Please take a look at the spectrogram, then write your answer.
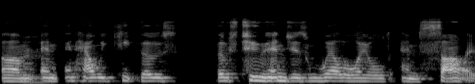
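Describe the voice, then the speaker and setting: Someone with an American accent talks at a moderate pace with fairly even intonation. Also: woman. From South Carolina. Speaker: church minister. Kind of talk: interview answer.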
